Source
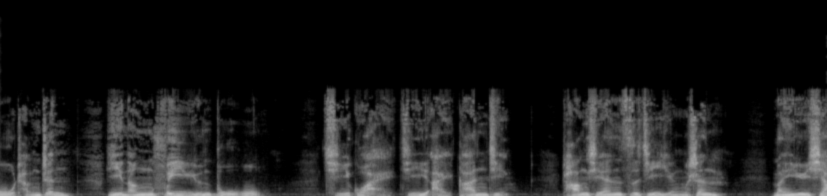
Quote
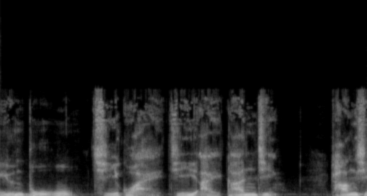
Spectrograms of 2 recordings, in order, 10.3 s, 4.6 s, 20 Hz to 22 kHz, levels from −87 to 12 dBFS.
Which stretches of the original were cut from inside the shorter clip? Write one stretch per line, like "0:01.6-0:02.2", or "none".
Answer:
0:03.4-0:04.0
